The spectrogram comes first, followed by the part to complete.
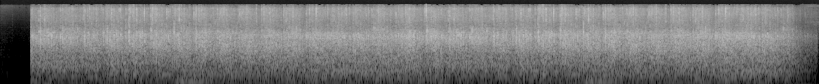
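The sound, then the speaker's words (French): Sustained applause from deputies in the hemicycle of France's Assemblée nationale, paying tribute to the victims of a terrorist attack, with all deputies clapping except those of La France insoumise: a dense, steady crackle of many hands for about twelve seconds before tapering off at the end, with no voices rising above it. “Tous les députés applaudissent, sauf ceux de la France insoumise.”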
